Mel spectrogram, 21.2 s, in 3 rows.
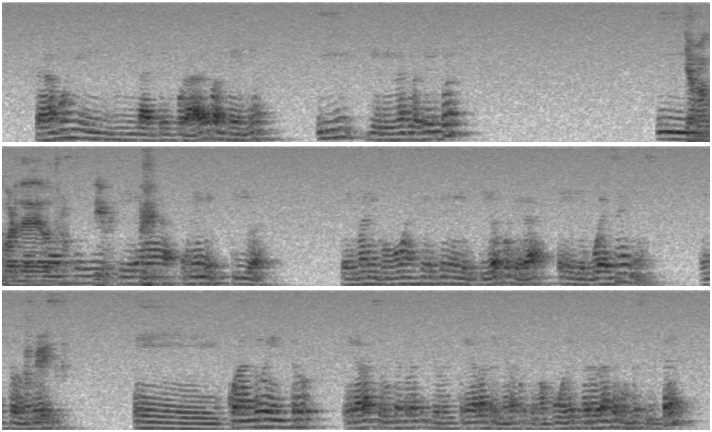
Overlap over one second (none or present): present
